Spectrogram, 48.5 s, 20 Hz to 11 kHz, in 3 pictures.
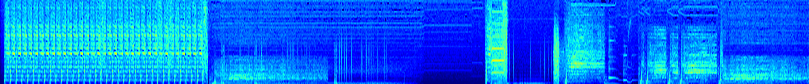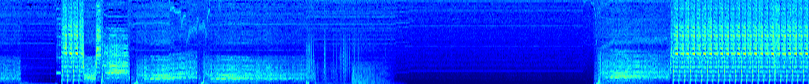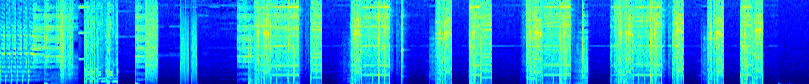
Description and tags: Circuit bent drum sounds
Circuit bent Casio MT-260 with added patchbay producing unusual drum patterns and glitches.
distorted, bent, glitch, circuitry, casio, synth, panning, right, electronic, hard, drums, circuit, left, noise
